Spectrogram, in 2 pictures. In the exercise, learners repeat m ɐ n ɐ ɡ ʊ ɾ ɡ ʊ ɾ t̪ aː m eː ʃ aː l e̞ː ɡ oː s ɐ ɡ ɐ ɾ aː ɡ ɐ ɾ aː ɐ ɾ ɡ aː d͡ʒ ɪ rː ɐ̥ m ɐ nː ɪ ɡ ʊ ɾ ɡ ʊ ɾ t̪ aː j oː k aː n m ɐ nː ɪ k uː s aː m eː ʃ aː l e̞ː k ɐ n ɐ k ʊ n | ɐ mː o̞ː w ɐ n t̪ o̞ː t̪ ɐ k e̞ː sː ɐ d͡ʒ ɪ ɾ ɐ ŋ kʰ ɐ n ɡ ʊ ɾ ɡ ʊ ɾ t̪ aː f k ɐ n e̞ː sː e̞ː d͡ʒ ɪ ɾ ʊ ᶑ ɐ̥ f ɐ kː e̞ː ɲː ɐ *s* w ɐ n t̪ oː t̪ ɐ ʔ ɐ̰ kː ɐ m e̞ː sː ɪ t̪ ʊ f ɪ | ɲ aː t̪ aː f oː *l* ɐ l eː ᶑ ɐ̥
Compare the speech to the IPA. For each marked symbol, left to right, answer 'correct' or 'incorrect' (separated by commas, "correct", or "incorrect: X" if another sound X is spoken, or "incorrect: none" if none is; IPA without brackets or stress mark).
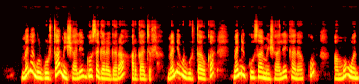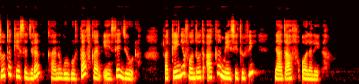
incorrect: f, correct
